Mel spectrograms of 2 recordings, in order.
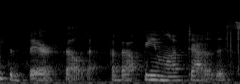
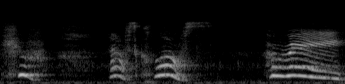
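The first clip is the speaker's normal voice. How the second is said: high, loud, relieved princess cheer; 10 semitones higher, 9 dB louder, slower than usual. Acted. Saved princess, high loud relieved cheer. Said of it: "cried the princess".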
